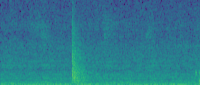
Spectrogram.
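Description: A single knock a little under a second in, as a piece of beef shin is set down in a metal roasting tray, over a steady low hum.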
